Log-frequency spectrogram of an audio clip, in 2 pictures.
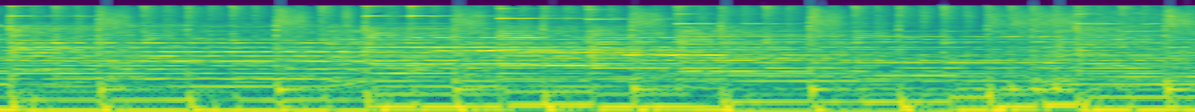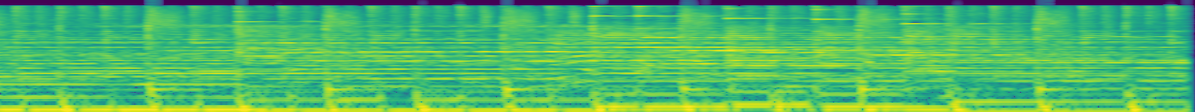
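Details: Loud upbeat background music with a steady beat plays throughout, and no animal sound is heard.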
